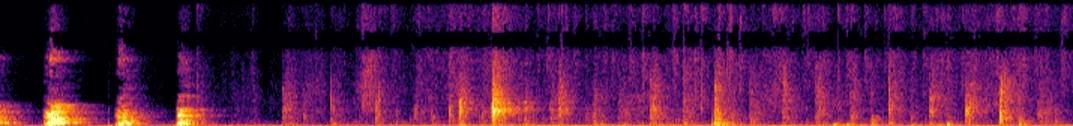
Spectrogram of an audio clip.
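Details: Basset hounds with an oversized Mr. Peeps toy at Easter. Three quick barks open, followed by softer rustling, scuffling and faint yips through the rest.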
